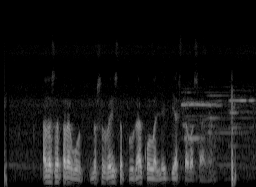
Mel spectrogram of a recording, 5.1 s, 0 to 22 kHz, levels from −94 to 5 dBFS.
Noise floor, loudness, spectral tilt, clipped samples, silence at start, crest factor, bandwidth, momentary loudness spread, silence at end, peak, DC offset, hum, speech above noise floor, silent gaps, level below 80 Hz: -70 dBFS; -38 LUFS; -7 dB/octave; under 0.1%; 0.05 s; 26 dB; 9.6 kHz; 14 LU; 0.05 s; -12 dBFS; under 0.1%; none; 33 dB; none; -76 dBFS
